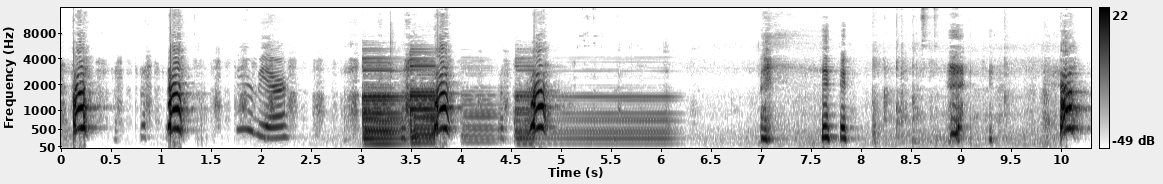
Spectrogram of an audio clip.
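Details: Curious little female poodle singing with her owner's piano playing; short wavering, swooping howls and yelps come roughly once a second, mixed with held piano chords and a woman's voice speaking.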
